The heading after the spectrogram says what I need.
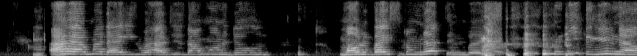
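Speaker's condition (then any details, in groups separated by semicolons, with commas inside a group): Cerebral palsy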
